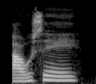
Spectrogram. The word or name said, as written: afsige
